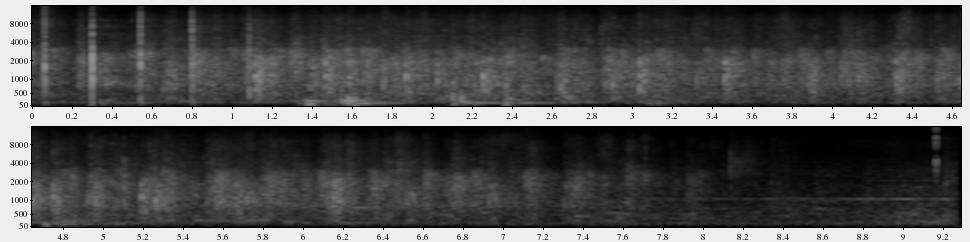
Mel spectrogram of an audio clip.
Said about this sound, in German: Trotzdem einen warmen Applaus für Anna Hofmann, bitte.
